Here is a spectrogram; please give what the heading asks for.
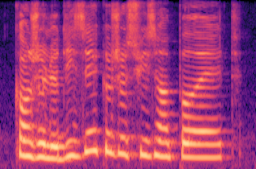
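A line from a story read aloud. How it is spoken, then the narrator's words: Ecstatic exclamation. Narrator (French): s'écria Syme extasié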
